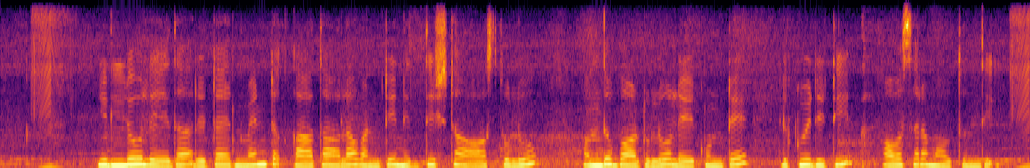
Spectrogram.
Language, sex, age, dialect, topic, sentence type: Telugu, female, 25-30, Central/Coastal, banking, statement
